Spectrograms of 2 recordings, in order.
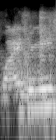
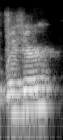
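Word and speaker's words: Wizer.me: We're going to talk about, it's pronounced Wizer me, so those of you that thought it was Wizer, it's not as cool, sorry.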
